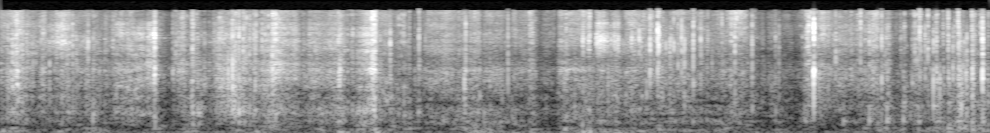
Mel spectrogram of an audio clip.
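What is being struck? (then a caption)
Thin paper sheet. A thin sheet of crumpled white paper is squeezed and twisted in both hands. The result is a continuous, bright, dry crinkling and crackling with little low end, broken by a few sharper snaps.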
